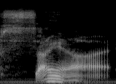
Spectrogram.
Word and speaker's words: Sinai: to the desert of Sinai see there's no pronunciation on this word so it would be Sinai right because s-i-n is sin a i is I than I and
